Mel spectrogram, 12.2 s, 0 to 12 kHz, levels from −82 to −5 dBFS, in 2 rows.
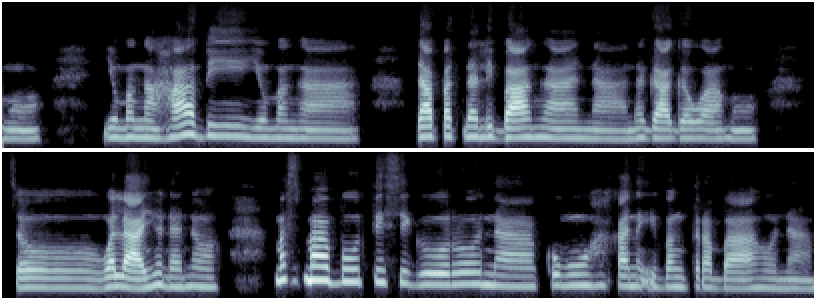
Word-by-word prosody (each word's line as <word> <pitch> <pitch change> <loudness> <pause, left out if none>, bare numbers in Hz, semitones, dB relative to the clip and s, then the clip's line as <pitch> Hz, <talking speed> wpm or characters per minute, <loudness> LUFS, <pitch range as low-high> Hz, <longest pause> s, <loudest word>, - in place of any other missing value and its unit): mo. 155 0 -7 0.5
Iyong 180 +1 -4
mga 175 -2 -1
hobby, 200 -2 +1
'yong 175 - -6
mga 160 -2 -5 0.4
dapat 195 0 +4
na 190 - +2
libangan 180 -2 +3
na 155 -1 -7
nagagawa 165 -1 -1
mo. 155 -1 -8 0.5
So 175 - -2 0.6
wala 190 -4 +8
'yon 225 0 -3
ano? 185 0 -5 0.4
Mas 310 -1 +2
mabuti 280 -3 +5
siguro 230 -1 -1
na 195 -2 -2
kumuha 215 0 -4
ka 200 - +2
ng 195 - -6
ibang 185 0 -5
trabaho 170 -1 -2
na 160 -1 -8
185 Hz, 130 wpm, -23 LUFS, 165-205 Hz, 0.6 s, wala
